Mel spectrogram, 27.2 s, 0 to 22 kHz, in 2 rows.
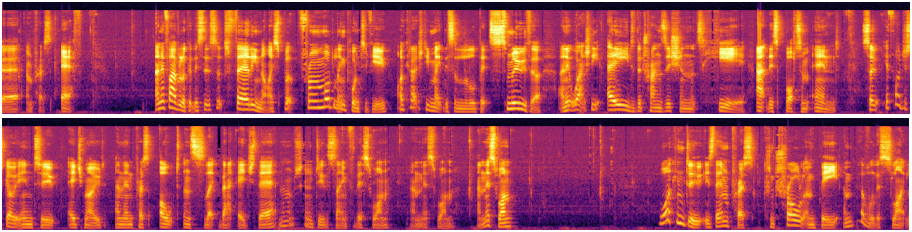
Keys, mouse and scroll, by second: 0.8 f, 1.0-1.4 scroll down 2, 1.4 middle click, 1.9 Tab, 2.5 shift+middle click, 2.8-4.3 scroll up 1, 4.3 middle click, 4.3 scroll up 1, 5.6-6.0 scroll up 1, 6.9-7.3 scroll up 2, 7.6 middle click, 8.7 shift+middle click, 9.0-9.4 scroll up 1, 9.4 middle click, 11.6 scroll down 1, 11.9 middle click, 12.3 shift+middle click, 12.7 scroll up 2, 13.1 shift+middle click, 13.5-14.4 scroll up 2, 13.8 Tab, 15.9 alt+click, 16.5-16.8 scroll down 3, 17.1 middle click, 18.7 alt+shift+click, 19.1 middle click, 20.2 alt+shift+click, 20.7 middle click, 21.2 shift+middle click, 21.7-22.0 scroll up 2, 22.4 alt+shift+click, 22.7 middle click, 23.3 shift+middle click, 24.1 middle click, 24.6 shift+middle click, 25.7 ctrl+b.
